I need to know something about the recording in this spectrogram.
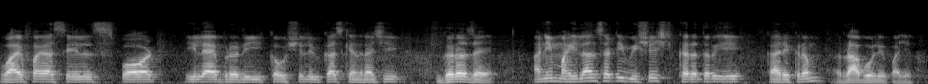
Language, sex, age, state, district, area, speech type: Marathi, male, 45-60, Maharashtra, Thane, rural, spontaneous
